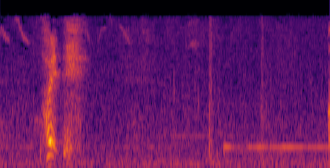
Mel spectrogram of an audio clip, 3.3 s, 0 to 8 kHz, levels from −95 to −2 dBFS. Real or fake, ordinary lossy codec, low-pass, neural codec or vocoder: real; MP3, 24 kbps; 7.2 kHz; none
